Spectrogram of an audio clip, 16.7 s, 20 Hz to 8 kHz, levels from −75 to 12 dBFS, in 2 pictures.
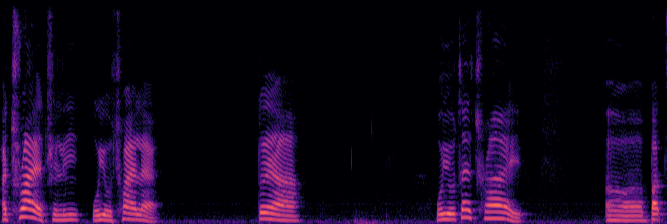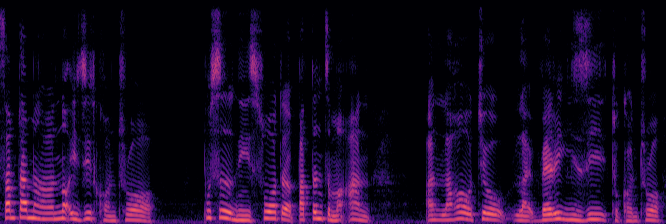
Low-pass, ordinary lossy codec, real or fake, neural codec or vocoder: none; none; real; none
